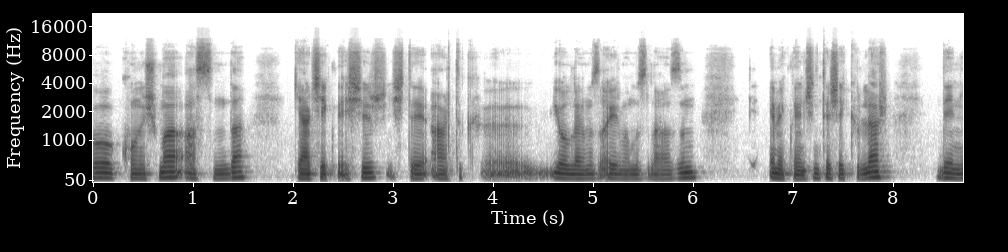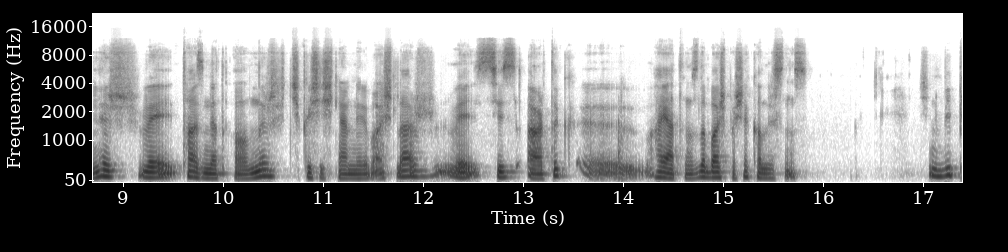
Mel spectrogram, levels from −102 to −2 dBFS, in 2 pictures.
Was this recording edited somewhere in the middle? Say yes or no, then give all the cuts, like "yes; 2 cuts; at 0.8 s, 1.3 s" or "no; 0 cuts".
no; 0 cuts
